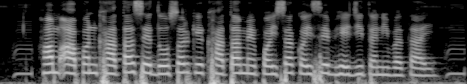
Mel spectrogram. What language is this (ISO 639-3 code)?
bho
